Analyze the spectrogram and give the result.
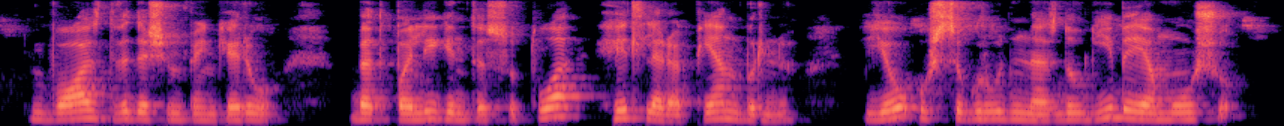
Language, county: Lithuanian, Vilnius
